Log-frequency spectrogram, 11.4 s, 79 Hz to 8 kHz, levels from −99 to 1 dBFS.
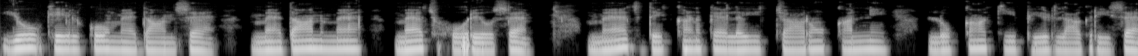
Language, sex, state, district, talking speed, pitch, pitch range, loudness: Marwari, male, Rajasthan, Churu, 115 wpm, 135 Hz, 130-140 Hz, -26 LUFS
